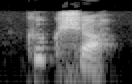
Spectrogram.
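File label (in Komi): "кыксё", Komi, female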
